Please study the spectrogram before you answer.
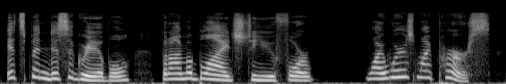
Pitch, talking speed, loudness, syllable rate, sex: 240 Hz, 140 wpm, -17 LUFS, 5.0 syllables/s, female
